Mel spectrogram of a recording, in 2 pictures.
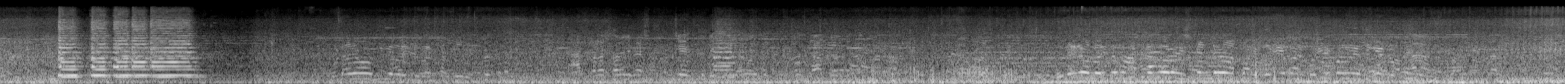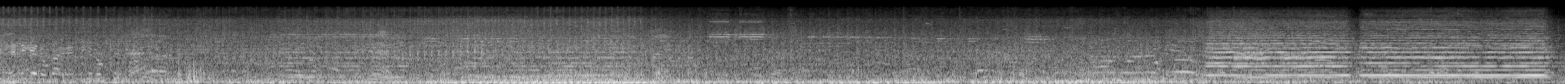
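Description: Vehicle horns honking in street traffic. A loud blast lasts about a second and a half right at the start, weaker honks come around the middle, and a long blast starts near the end, all over steady traffic noise and voices.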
